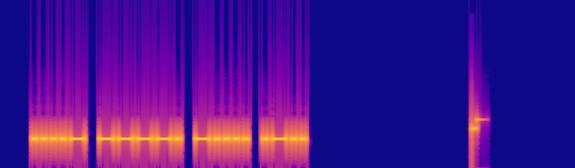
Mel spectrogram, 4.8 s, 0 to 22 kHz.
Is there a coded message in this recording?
Yes: Morse code from 0.3 to 2.5 s, heard as a keyed tone, about 30 wpm, 700 Hz. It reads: 496L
